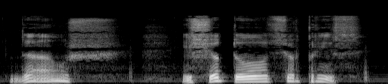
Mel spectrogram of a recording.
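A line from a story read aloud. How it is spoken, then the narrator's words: Soft growl. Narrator (Russian): тихонько прорычал Мадж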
